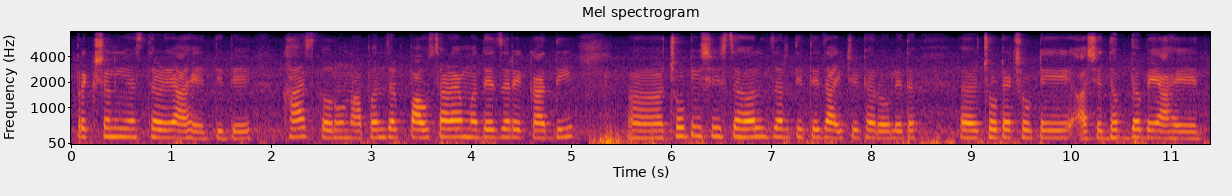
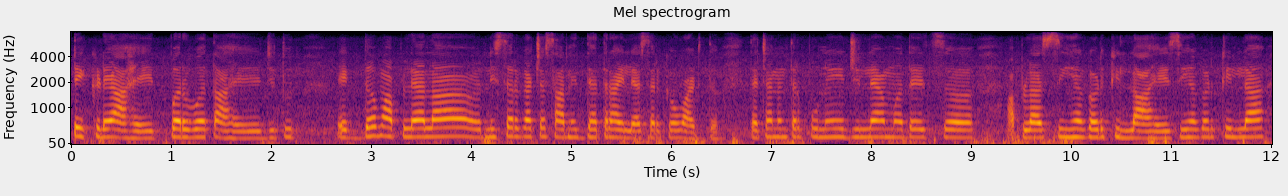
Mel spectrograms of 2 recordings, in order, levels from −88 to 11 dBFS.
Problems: none marked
